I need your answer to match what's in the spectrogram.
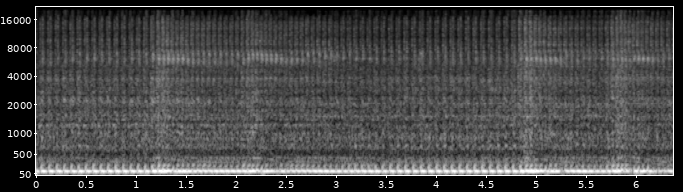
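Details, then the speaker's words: Yamaha Vixion (same engine as Jupiter MX) motorcycle with radiator removed: fast, hard ticking clatter that follows the throttle, sharper on each blip, from a worn, undersized piston or bore (piston slap). "ini suaranya piston ini piston yang bodol"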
